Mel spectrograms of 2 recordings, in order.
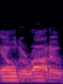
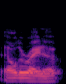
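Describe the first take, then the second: First: The middle syllable does not rhyme with tornado. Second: The middle syllable rhymes with tornado. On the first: This is how the name looks when written. The speaker calls it wrong. "it looks like El Dorado" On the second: This is how people from Arkansas say it. The speaker calls it right. "it's pronounced like tornado"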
